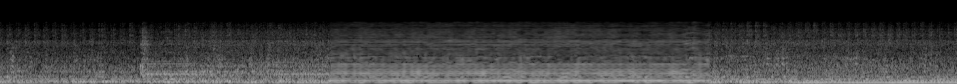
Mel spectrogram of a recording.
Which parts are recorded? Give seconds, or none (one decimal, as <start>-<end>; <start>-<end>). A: 0.0-3.3; 7.1-9.6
